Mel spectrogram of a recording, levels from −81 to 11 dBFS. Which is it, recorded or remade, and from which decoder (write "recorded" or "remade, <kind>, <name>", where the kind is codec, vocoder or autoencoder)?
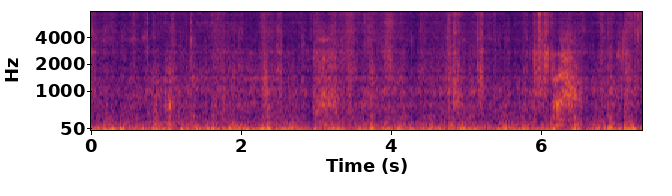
remade, codec, SNAC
